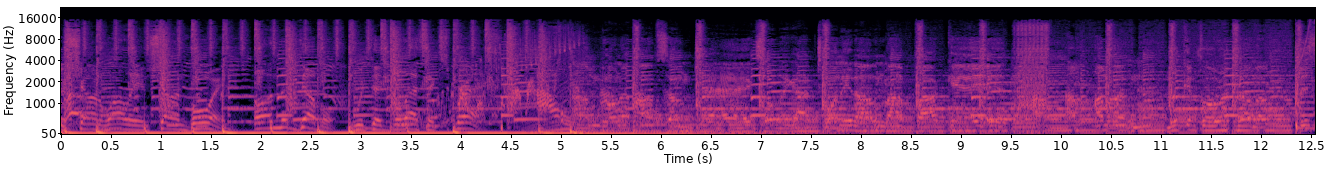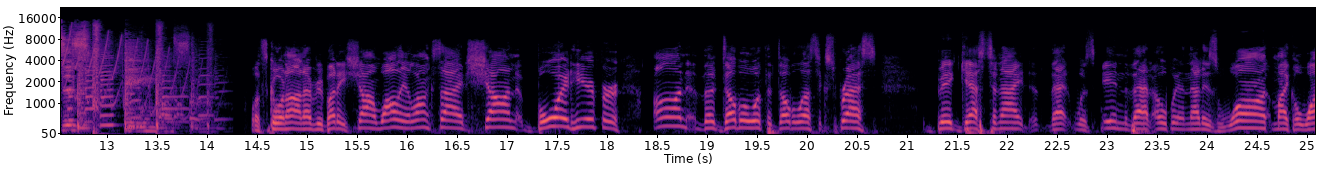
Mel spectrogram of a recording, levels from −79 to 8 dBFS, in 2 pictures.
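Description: Compressed frames are skipped at 3.28, 4.39, 8.14 to 8.16, 12.52 to 12.54, 13.82 and 24.57 to 24.59 s. Each time, roughly a tenth to a third of a second of audio is lost. The sound jumps ahead.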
